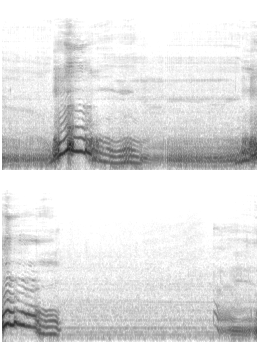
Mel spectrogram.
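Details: Pet dog that rarely barks, making other exclamations: two drawn-out, harmonic, moaning whines, each rising then falling over about a second, with a third starting near the end, quiet between them.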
